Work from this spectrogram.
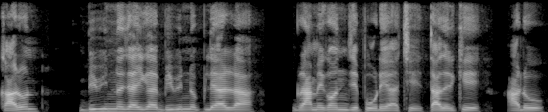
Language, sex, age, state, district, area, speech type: Bengali, male, 18-30, West Bengal, Dakshin Dinajpur, urban, spontaneous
